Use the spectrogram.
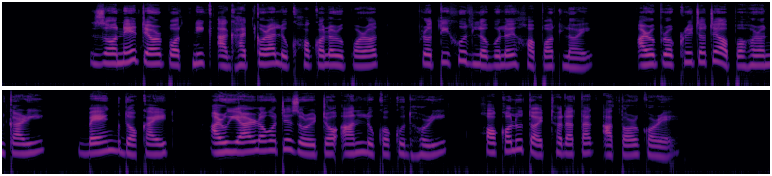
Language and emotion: Assamese, neutral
